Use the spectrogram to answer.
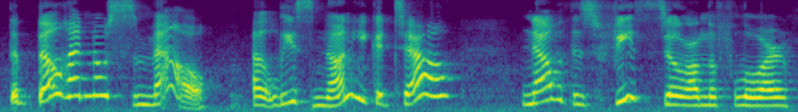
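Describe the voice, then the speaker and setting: The host of a children's read-aloud channel, a high-pitched woman, reads a storybook animatedly and slowly to young children. She uses a singsong, rhyming cadence with expressive emphasis.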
